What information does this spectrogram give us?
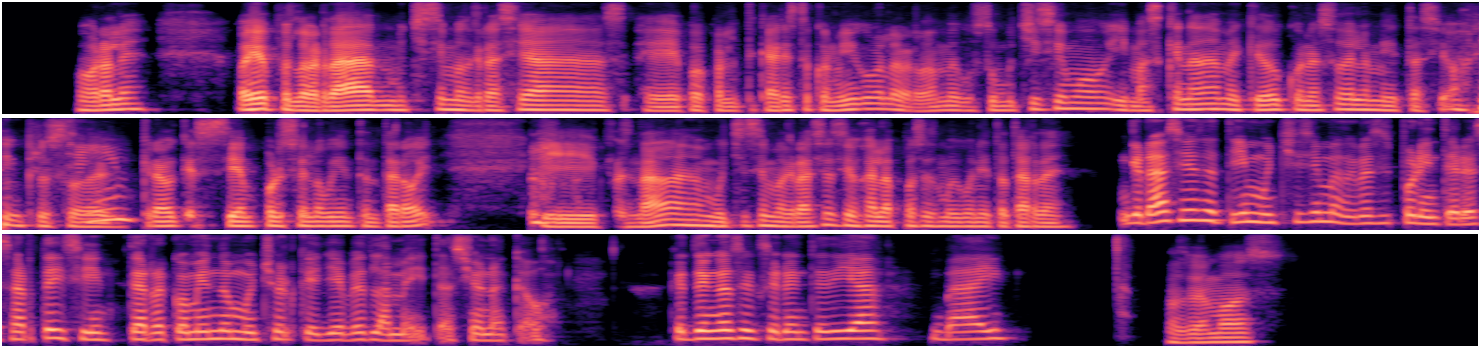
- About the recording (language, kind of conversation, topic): Spanish, podcast, ¿Tienes algún ritual para desconectar antes de dormir?
- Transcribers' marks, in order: chuckle; chuckle; other background noise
